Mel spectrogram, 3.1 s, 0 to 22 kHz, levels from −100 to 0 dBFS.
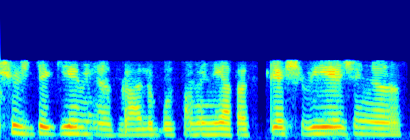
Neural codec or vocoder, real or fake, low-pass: vocoder, 44.1 kHz, 128 mel bands, Pupu-Vocoder; fake; 3.6 kHz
